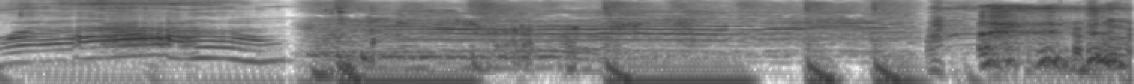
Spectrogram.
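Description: A kitten gives a drawn-out, wavering meow, then bouncy music with a thumping bass line takes over and plays loudly to the end, in the opening sequence of the telenovela Guerra dos Sexos.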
